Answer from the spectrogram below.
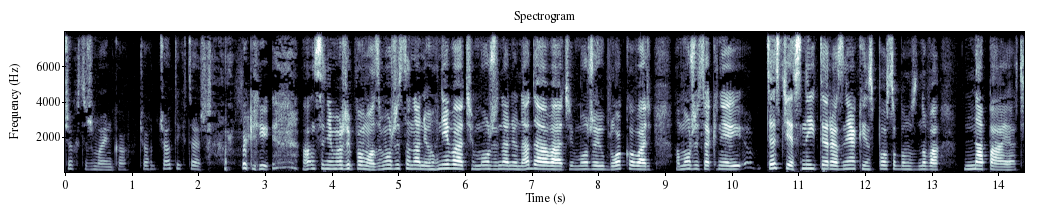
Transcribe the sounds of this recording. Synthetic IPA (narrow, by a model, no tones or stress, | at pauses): t͡ʃɔxt͡sɛʒmɔjɛŋkɔt͡ʃɔt͡ʃɔt̪ixt͡sɛʃkiaɔnsiɲɛmʊɔʒɛpɔmʊɔd͡zɟmʊɔʒɛsanaɲuɦɲɛʋaɟmʊɔʒɛnaɲunad̪aːʋacmʊɔʒɛjublɔkɔʋaɟ | amʊɔʒɛsakɲɛjt͡sɛscɪɛsniːt̪ɛɾazɲɛakimspʊɔsɔbɔmznɔʋa | napaːjac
